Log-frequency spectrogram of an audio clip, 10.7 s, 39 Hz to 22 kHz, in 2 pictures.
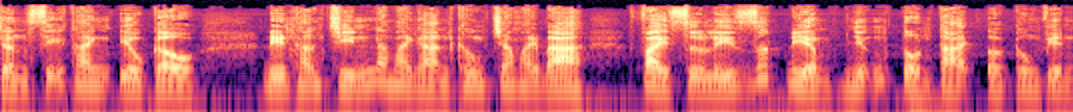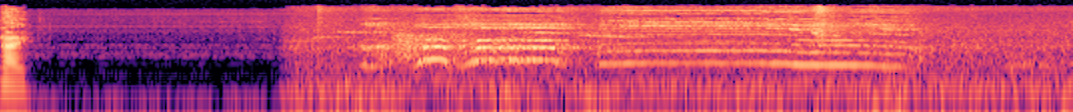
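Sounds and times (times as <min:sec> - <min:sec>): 
speech: 0:00.0 - 0:05.6
steady rumble of outdoor noise: 0:05.6 - 0:10.7
rooster crowing loudly: 0:07.0 - 0:10.5.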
